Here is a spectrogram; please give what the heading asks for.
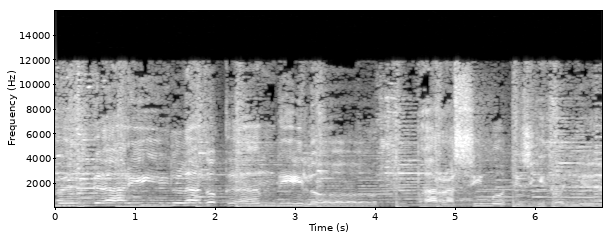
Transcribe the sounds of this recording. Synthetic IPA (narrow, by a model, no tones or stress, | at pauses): βeŋɡaɾilaðokand̪ilo | paɾasimot̪izɣiðoɲa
